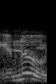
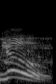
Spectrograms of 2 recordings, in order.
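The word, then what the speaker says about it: gnu: And a canoe, too. What? Canoe? It's G-N-U, new. The G is silent.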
